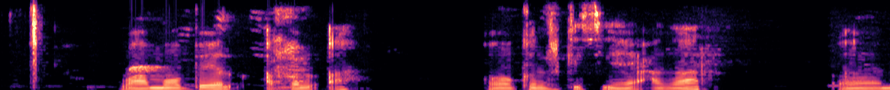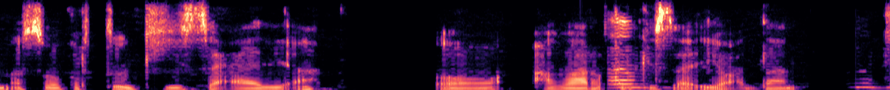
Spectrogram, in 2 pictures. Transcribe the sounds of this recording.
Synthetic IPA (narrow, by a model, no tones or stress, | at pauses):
wɑːmɔːbɛːlʔɐbɐlɐh | ʔɔːkʰɐlɐrkʰiːsjɐɦɛ̰jʕɑɣaːr | ɛnʔɐ̰sɔːkʰɐrt̪ʰɔ̰ːŋkʰiːsɐ̰ʕɑːðɪʔɐh | ʔɔː | ʕɑɣaːrkɐrkʰiːsɐ̰ʔḭjɔ̰ʕɑd̪aːn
